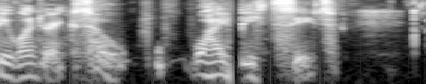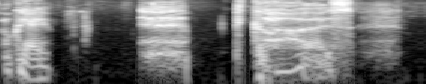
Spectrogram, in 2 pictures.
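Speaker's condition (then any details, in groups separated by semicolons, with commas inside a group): Abductor spasmodic dysphonia; diagnosed Fresno State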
